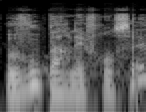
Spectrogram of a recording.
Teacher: We just need to raise the voice at the end.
